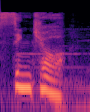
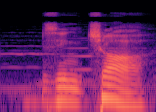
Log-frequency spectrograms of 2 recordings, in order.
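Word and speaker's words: Xingqiu: My name is Sing Cho, a humble literature enthusiast who happened to be passing by. Xing Cha. So I was saying it wrong.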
